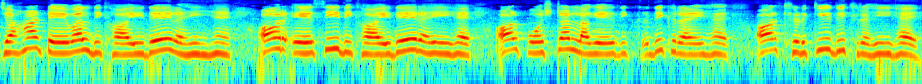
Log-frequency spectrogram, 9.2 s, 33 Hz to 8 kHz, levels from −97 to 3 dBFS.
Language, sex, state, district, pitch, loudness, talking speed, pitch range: Hindi, female, Madhya Pradesh, Katni, 255 Hz, -15 LUFS, 160 wpm, 235-295 Hz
